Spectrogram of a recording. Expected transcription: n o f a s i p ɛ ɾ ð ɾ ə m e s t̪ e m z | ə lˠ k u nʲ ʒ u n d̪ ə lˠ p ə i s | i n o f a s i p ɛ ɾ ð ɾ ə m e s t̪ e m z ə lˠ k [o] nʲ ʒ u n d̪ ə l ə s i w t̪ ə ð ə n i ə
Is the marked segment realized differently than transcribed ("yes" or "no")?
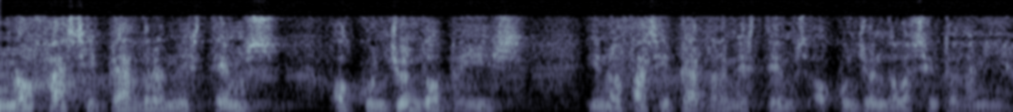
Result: yes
